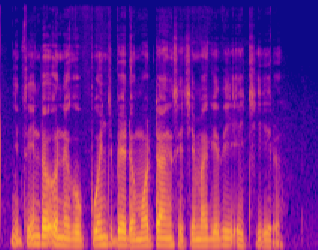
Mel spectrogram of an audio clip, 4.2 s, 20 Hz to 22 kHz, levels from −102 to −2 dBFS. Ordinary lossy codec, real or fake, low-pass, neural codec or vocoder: none; real; 19.8 kHz; none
